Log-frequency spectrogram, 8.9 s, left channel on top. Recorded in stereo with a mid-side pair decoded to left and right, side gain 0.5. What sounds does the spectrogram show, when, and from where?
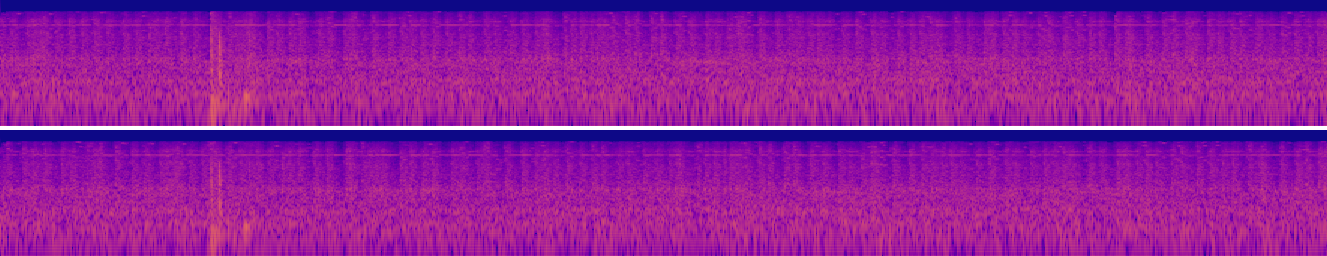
1.4 s a splash: 15° left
